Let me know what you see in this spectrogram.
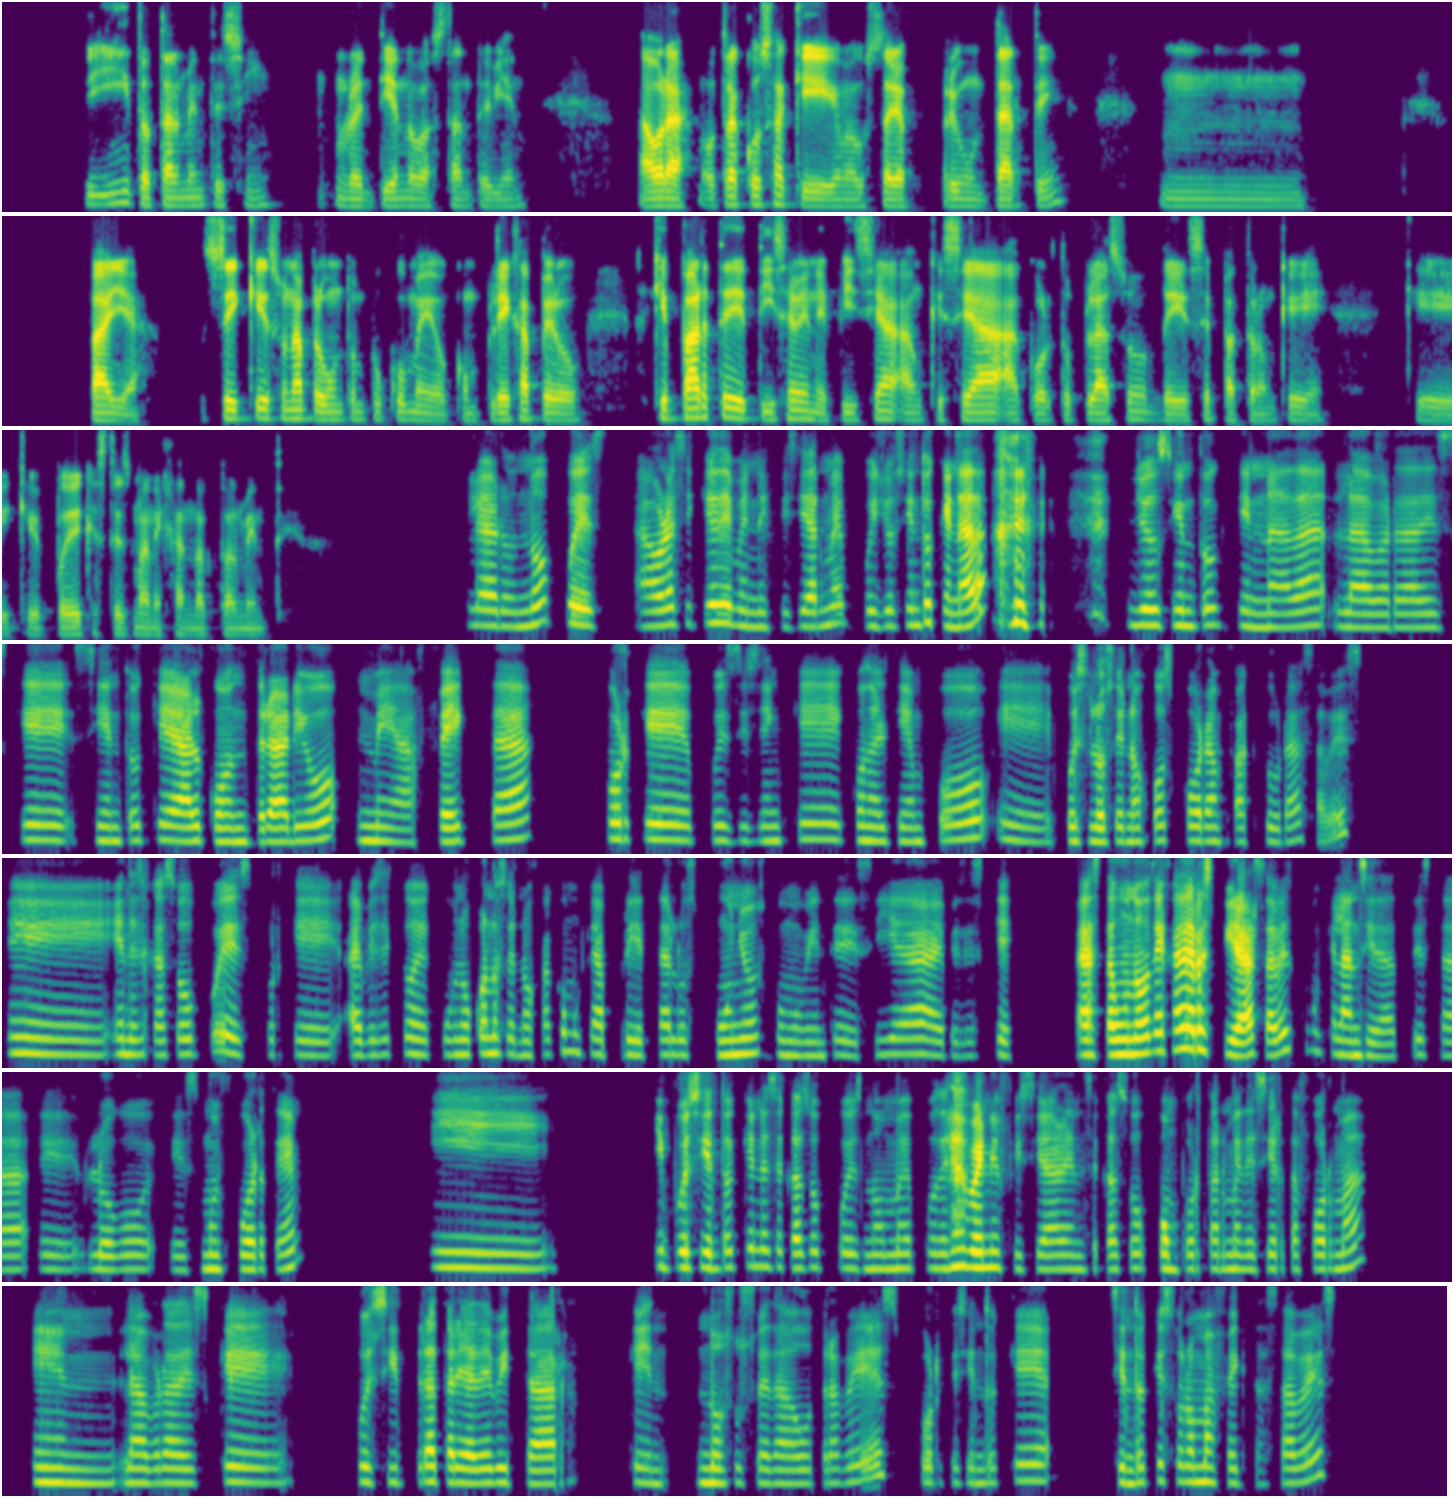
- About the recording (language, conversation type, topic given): Spanish, advice, ¿Cómo puedo dejar de repetir patrones de comportamiento dañinos en mi vida?
- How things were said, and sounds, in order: chuckle; laughing while speaking: "podría beneficiar"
